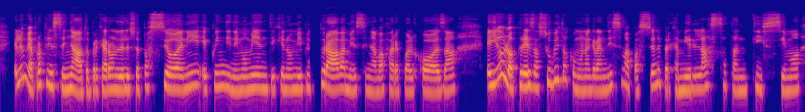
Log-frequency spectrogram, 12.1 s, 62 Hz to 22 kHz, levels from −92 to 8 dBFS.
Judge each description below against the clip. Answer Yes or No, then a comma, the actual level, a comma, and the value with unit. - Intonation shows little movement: No, average, 3.0 semitones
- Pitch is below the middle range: No, high, 205 Hz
